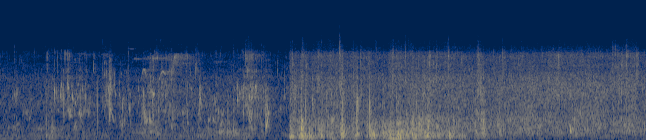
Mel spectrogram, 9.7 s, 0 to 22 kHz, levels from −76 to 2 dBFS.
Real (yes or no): yes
